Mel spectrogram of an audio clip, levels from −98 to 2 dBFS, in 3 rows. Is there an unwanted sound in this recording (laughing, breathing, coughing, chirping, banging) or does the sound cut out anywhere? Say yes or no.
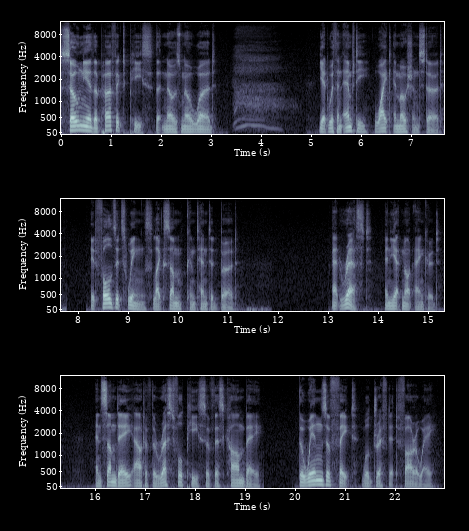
yes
